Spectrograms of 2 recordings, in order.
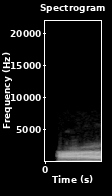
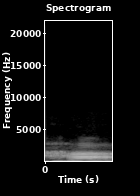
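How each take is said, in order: First: "হা" squeezed from mid-throat; throat-pressed h. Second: "হা" fully open, no throat pressure. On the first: Teacher showing the difference, throat-pressed "হা". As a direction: tighten the mid-throat through "হা". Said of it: "এটা গলার মাঝখানে চাপ দিয়ে". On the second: Teacher showing the difference, fully open "হা". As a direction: let "হা" flow from an open throat. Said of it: "একদম open". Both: Shown as a demonstration.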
